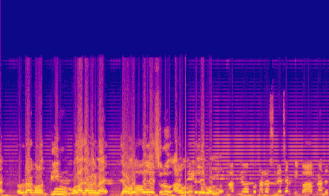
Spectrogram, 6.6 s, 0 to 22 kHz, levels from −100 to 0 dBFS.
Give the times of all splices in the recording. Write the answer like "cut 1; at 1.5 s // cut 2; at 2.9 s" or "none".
none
